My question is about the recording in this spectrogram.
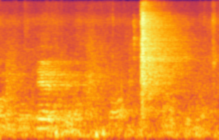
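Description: A single sharp crack about one and a half seconds in, fading out over half a second, with a brief voice just before it.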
